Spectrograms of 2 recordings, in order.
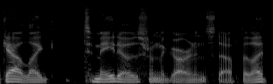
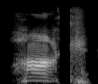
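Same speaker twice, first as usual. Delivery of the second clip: calling out; 5 semitones higher, 11 dB louder than usual. Acted. Calling out pig cuts.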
